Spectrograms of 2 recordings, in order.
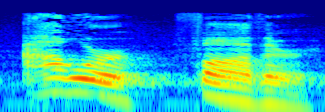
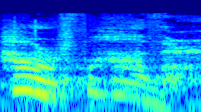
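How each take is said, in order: First: "Our" slowed and weighted, "Father" falling; stress on "Our". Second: "Our Father" spoken much softer, nearly breathed; hushed reverent "Our Father". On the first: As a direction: lean on "Our" slowly before "Father". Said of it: "notice he says". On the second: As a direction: murmur it reverently, with a falling close. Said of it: "start it this way". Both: Shown as a demonstration.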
